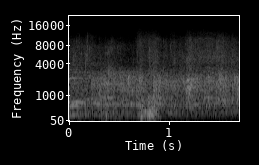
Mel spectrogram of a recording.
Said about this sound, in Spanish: ¿Cuántos pueden darle un aplauso, Señor, en esta hora?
